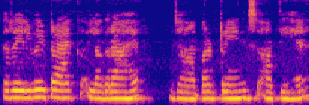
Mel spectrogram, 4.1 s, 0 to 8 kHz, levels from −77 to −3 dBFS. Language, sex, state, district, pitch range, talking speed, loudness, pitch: Hindi, female, Madhya Pradesh, Dhar, 195-210 Hz, 145 wpm, -14 LUFS, 195 Hz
